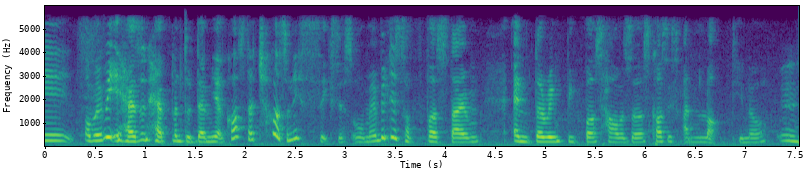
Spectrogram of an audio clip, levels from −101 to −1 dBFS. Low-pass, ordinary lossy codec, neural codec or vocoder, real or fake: 5.4 kHz; AAC, 48 kbps; none; real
